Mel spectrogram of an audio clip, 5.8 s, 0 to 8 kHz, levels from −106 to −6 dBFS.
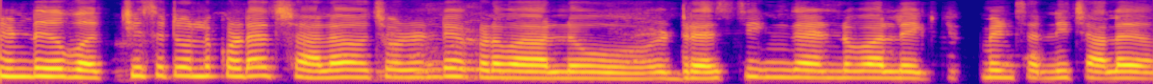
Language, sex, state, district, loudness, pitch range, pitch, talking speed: Telugu, female, Andhra Pradesh, Srikakulam, -15 LUFS, 230-280 Hz, 245 Hz, 145 wpm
